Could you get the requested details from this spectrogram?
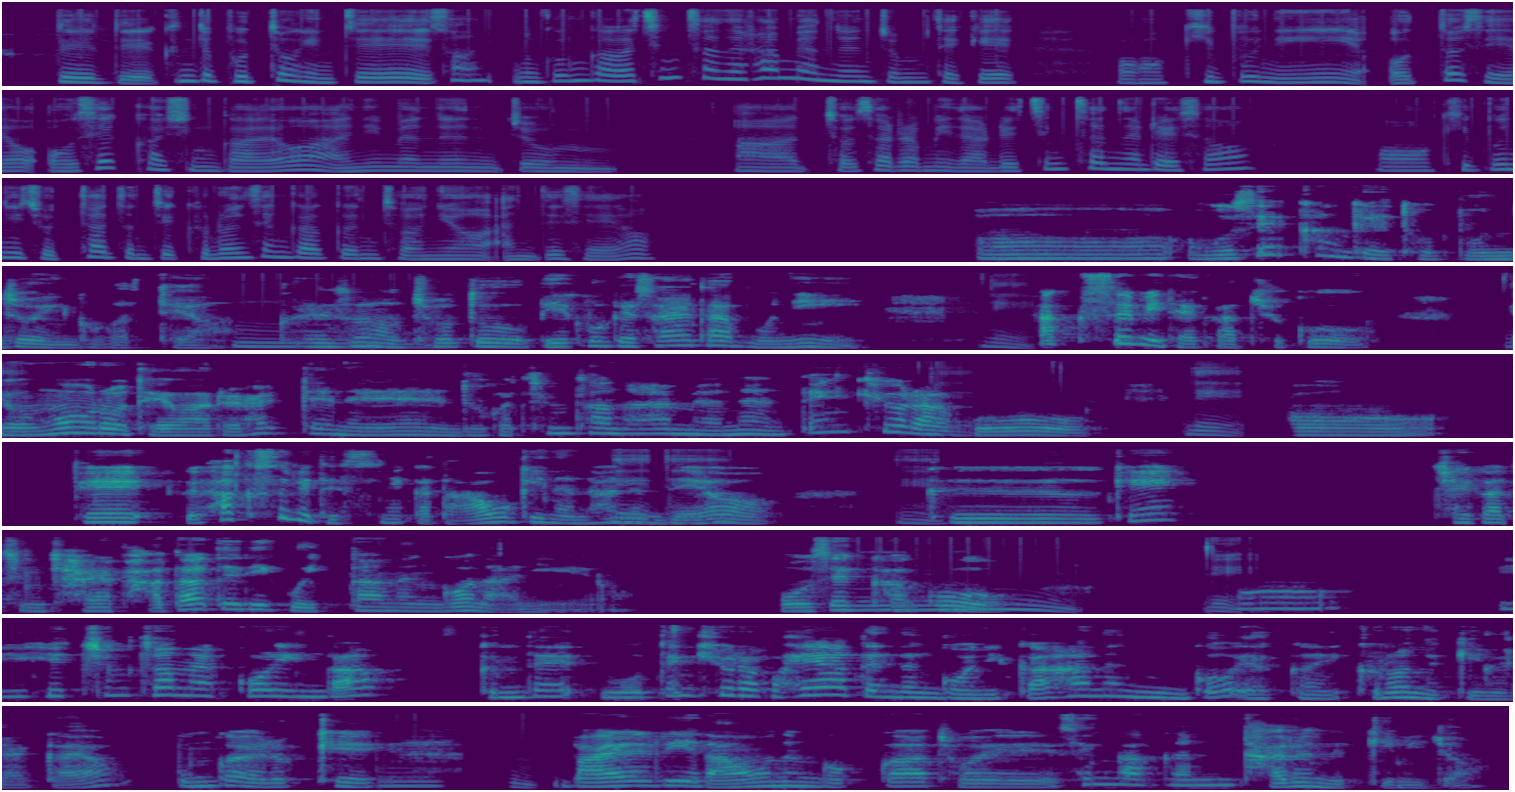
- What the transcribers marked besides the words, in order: distorted speech; tapping; in English: "Thank you"; other background noise; in English: "Thank you"
- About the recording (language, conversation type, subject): Korean, advice, 칭찬을 받을 때 불편함을 줄이고 감사함을 자연스럽게 표현하려면 어떻게 해야 하나요?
